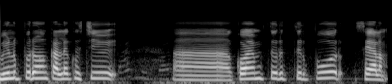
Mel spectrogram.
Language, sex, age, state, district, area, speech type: Tamil, female, 18-30, Tamil Nadu, Kallakurichi, rural, spontaneous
